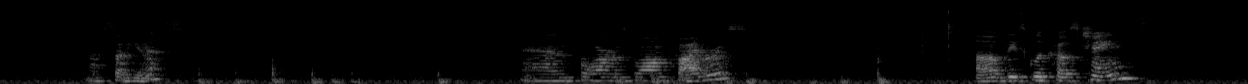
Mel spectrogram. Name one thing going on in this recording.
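A woman speaks calmly nearby, explaining in short phrases.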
